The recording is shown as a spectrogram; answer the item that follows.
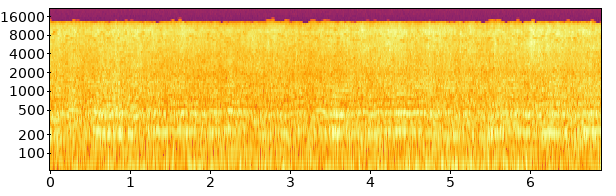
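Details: Heavy, unbroken drone of buzzing bees, low and rich, with slight flickers in pitch from moving wings.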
